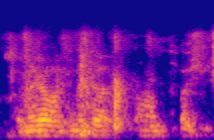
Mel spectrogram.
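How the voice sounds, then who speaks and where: A man's voice: mid-range voice, flat delivery, fairly quick, vocal fry, mellow. A man speaking as an alderman, reading out a formal resolution. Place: echoey municipal meeting room. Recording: roomy, distant mic, muffled, faint noise.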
